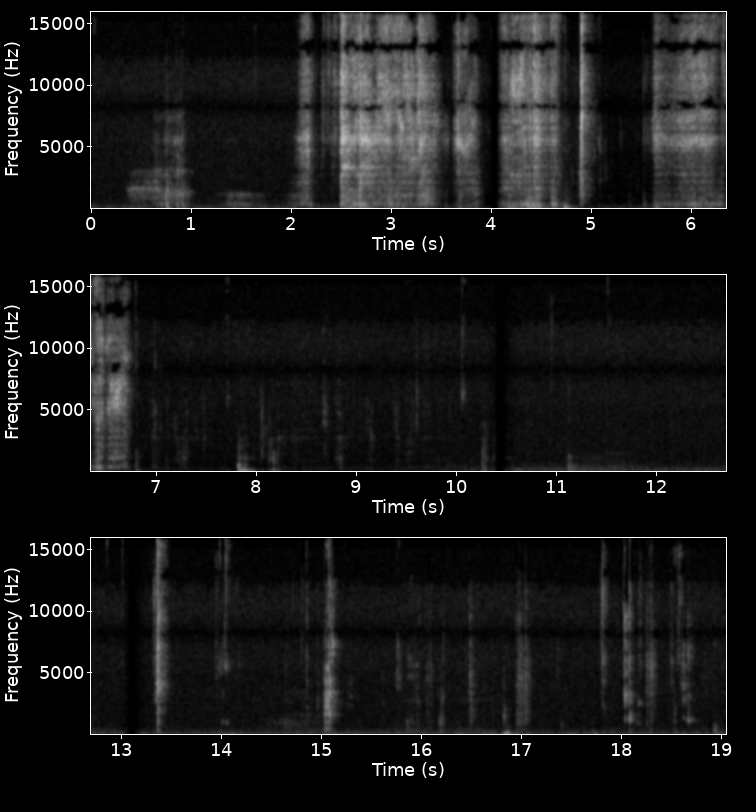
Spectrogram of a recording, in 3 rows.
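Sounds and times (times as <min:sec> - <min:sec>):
person chewing soft fruit: 0:14.9 - 0:19.0.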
